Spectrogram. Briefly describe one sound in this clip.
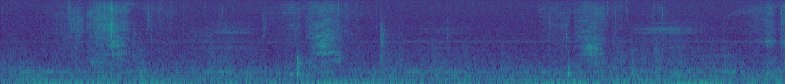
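A knife slices through meat and taps on a wooden board.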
